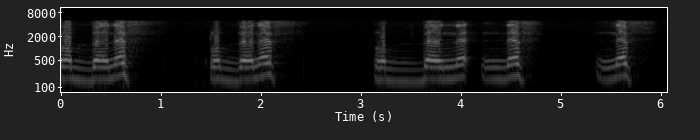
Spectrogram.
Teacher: تخلصنا من التقاء الساكنين لما كان الاول حرف مد بحذفه · Term: الالف المد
